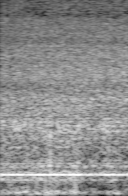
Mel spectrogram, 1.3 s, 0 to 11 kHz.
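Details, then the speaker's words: Infiniti Q50 VQ engine at idle: steady whirring hum of the radiator cooling fan running continuously when it should cycle off; suspected stuck fan relay. "That noise is coming from the fan. No, the noise went away, went down. It's the fan. Yes, this fan shouldn't be stuck in the on position. Yeah, this fan's running."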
